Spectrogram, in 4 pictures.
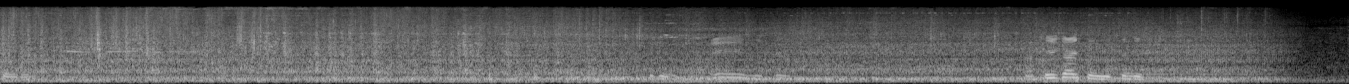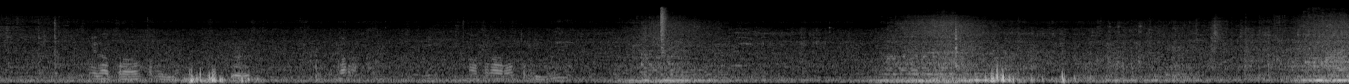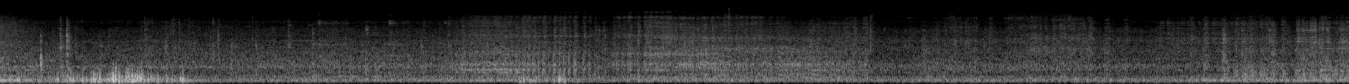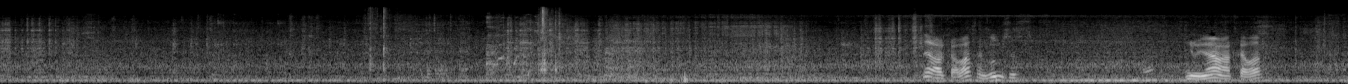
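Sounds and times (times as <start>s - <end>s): tractor engine drone: 0.0s - 53.9s
wind gusts on microphone: 15.2s - 16.2s, 23.1s - 24.4s, 27.0s - 29.1s.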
